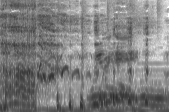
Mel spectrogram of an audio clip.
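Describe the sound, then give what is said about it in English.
A person vocally imitates a horse neighing: a loud, wavering whinny with rapid pitch wobbles and several sweeping drops, lasting about a second and a half. “We were still making fun of horses.”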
